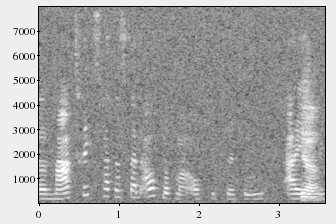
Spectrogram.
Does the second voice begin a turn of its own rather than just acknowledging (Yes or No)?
No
